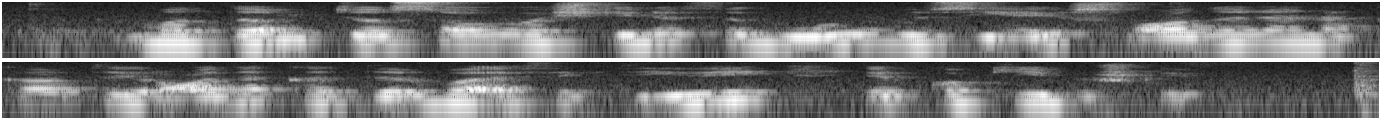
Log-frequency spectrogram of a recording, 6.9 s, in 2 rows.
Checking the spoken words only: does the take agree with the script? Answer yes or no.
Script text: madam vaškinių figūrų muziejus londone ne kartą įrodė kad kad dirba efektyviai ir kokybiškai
no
